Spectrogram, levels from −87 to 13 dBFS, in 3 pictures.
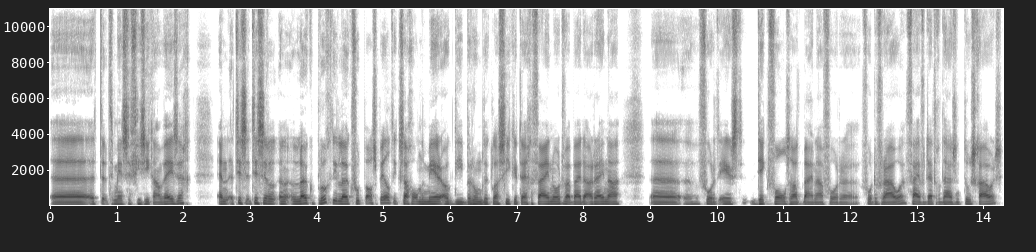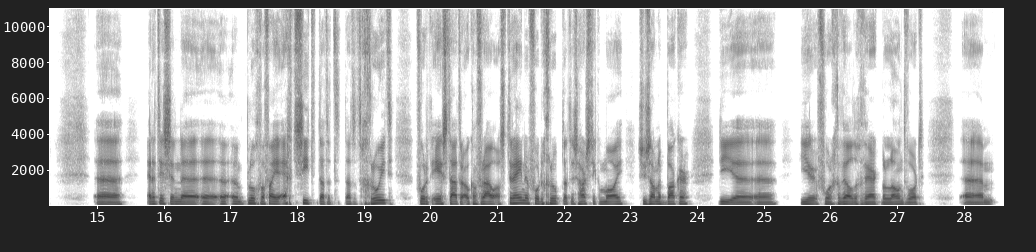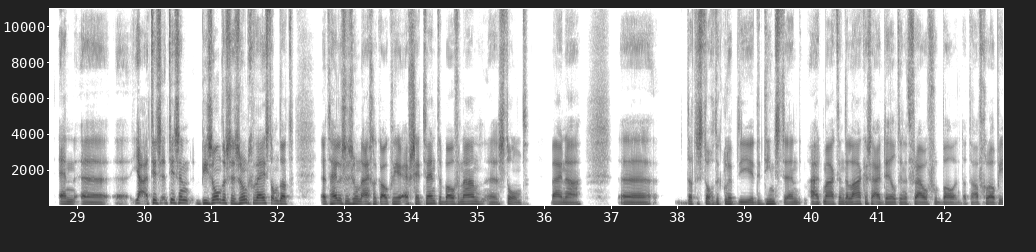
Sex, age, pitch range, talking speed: male, 40-59, 105-125 Hz, 195 wpm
